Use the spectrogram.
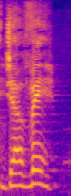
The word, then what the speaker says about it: Yahvé: Algunos comentaristas dirán que no hay sonido W o UE en hebreo y que se pronuncia Yahvé.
